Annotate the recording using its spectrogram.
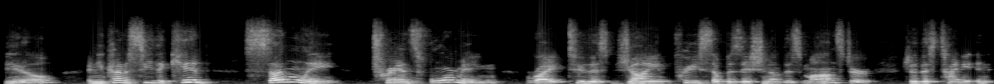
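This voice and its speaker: A man's voice: sits high, darkish tone, dull audio. A man who is a podcast guest, telling stories in a conversational, reflective way and asking himself questions aloud. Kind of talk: conversational storytelling.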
